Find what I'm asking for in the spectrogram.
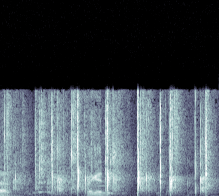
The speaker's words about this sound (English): pity claps. I know pity claps. Did you want better claps for your genius joke?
